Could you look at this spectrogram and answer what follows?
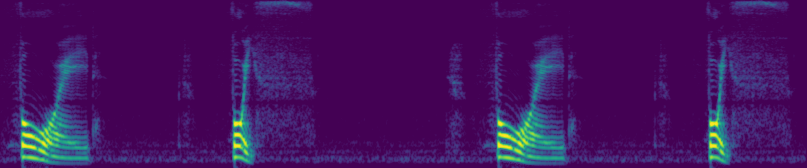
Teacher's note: this diphthong is usually pronounced long, but is compressed before an unvoiced consonant sound. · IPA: /ɔɪ/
